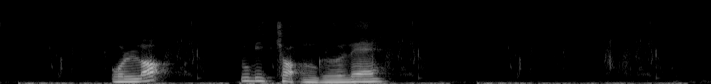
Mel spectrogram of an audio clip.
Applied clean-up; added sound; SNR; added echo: none; Splash, splatter; 14 dB; none.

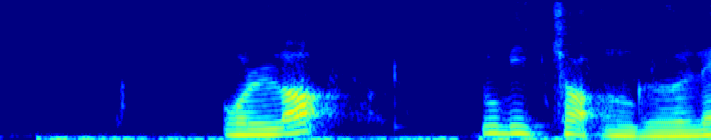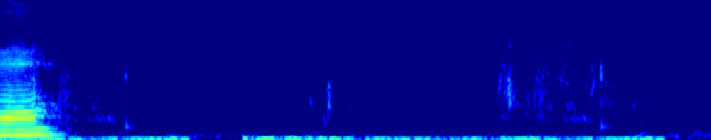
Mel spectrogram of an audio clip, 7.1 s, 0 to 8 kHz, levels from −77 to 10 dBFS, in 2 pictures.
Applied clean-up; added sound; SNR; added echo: neural mask model Resemble Enhance denoiser.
